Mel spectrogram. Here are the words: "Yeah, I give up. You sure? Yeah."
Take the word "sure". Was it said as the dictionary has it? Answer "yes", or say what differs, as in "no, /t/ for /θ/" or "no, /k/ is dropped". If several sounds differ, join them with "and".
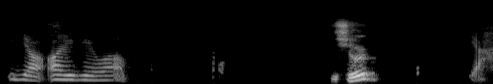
yes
